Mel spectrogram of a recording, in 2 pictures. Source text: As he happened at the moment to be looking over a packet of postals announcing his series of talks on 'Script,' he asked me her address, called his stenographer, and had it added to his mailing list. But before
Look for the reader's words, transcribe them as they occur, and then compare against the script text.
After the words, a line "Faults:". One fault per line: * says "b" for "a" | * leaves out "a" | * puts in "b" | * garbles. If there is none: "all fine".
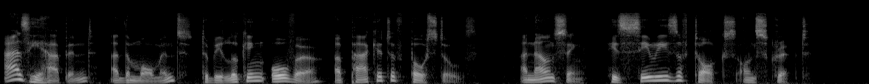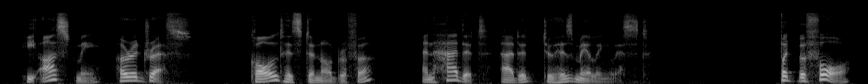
As he happened at the moment to be looking over a packet of postals announcing his series of talks on 'Script,' he asked me her address, called his stenographer, and had it added to his mailing list. But before
Faults:
all fine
